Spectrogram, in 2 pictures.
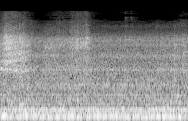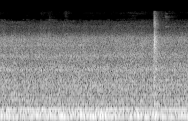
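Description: Steady hum inside a passenger lift car, its ventilation fan and machinery running: a low drone with a steady higher tone over it. One sharp click about five seconds in.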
